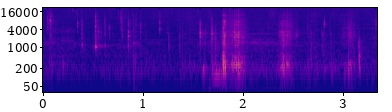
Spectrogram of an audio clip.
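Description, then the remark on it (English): Crunching as someone bites into a Whoppers malted milk ball and chews, a quick run of crisp, brittle cracks with a few louder bursts, no talking. “I'm switching over to Whoppers right now.”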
